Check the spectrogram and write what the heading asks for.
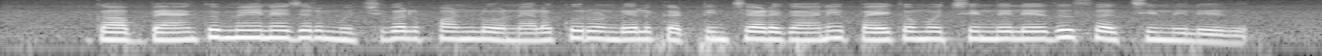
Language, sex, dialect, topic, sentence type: Telugu, female, Telangana, banking, statement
